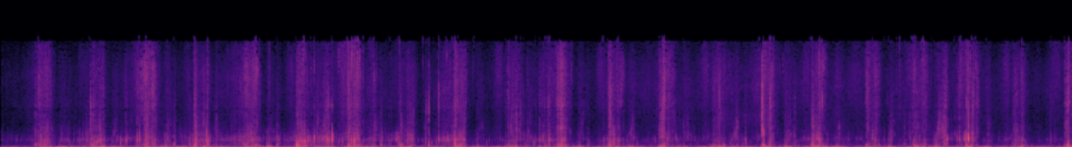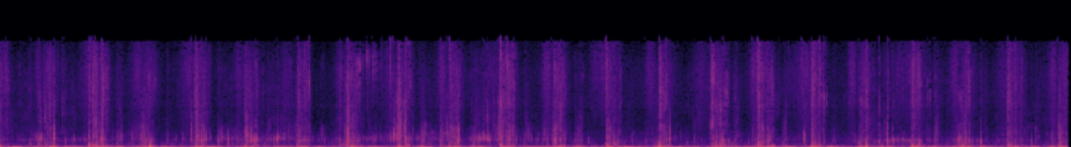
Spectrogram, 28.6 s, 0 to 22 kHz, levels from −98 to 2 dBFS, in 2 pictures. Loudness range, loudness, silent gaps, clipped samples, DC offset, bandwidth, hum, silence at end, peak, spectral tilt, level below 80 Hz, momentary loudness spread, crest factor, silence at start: 4 LU; -46 LUFS; none; under 0.1%; under 0.1%; 17 kHz; none; 0.05 s; -10 dBFS; -3.5 dB/octave; -48 dBFS; 11 LU; 22 dB; 0 s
